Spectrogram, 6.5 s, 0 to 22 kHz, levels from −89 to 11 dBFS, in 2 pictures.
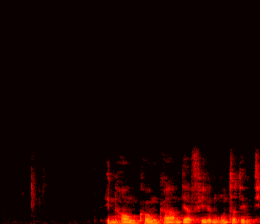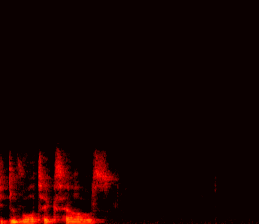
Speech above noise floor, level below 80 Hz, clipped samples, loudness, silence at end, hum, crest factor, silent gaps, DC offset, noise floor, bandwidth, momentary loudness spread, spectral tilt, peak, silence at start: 50 dB; -74 dBFS; under 0.1%; -35 LUFS; 1.85 s; none; 22 dB; none; under 0.1%; -84 dBFS; 7.6 kHz; 11 LU; -6.5 dB/octave; -16 dBFS; 1.35 s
